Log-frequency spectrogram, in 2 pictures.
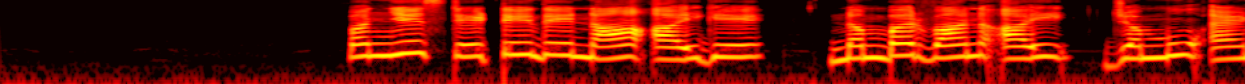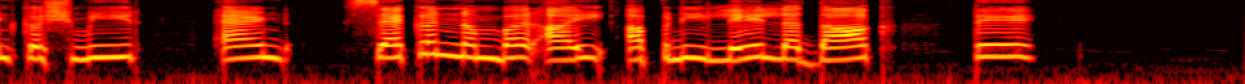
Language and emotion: Dogri, neutral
